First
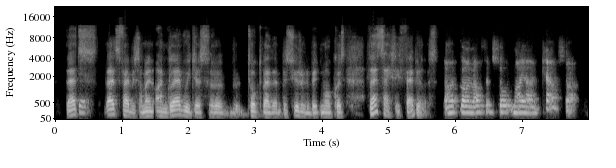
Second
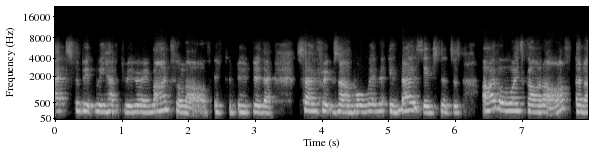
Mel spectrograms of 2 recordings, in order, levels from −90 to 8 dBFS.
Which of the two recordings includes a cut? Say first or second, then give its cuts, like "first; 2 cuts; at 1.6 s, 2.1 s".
first; 2 cuts; at 1.4 s, 5.8 s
